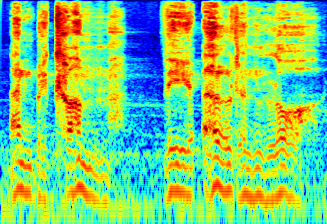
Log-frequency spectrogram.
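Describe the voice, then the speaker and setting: Over loud background noise, a man puts on a cartoonish character voice with fairly low pitch. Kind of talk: epic fantasy prologue narration. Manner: slow, grave, archaic.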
